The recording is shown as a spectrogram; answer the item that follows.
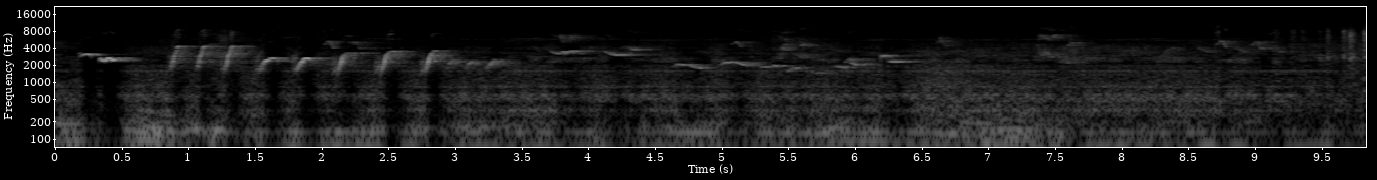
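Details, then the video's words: Freshly bathed at night, a bird sings without stopping to rouse lazy birds: a rapid string of loud, sharply falling whistled notes, then softer, scattered chirps over background noise. "Perangsang Burung Malas Bunyi || Habis Mandi Malam Langsung Cor Dor"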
